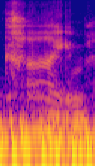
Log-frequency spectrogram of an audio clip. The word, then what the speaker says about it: chyme: it into a liquid substance, which we call chyme. It's spelled C-H-Y-M-E.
